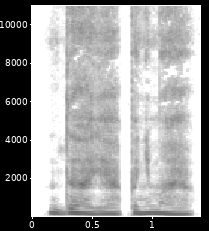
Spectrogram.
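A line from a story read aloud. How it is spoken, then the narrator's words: Mutter. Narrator (Russian): пробормотала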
